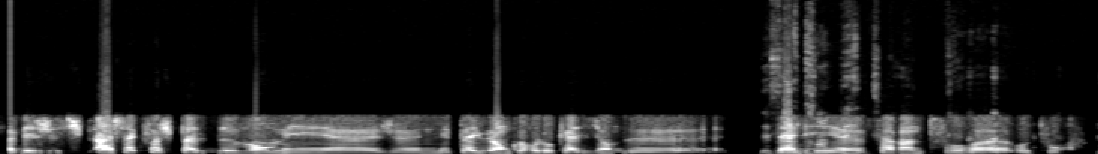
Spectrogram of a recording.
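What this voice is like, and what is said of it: Light southwestern French sing-song accent. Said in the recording (French): “on entend quand même un petit accent ... je suis originaire du sud-ouest, c'est pour ça que j'ai un petit accent qui chante”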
